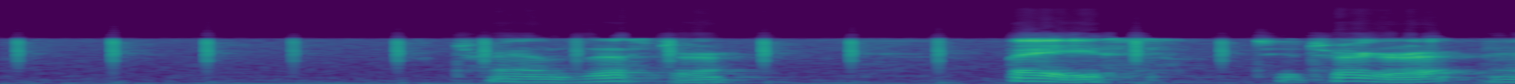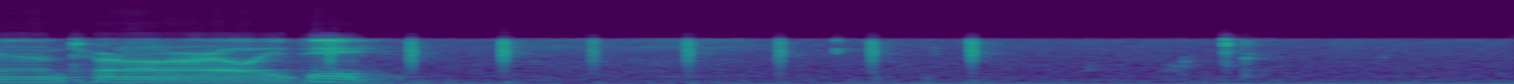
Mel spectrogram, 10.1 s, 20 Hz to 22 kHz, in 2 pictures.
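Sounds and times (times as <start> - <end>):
fingertip taps on earphone: 0.0 - 4.2.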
